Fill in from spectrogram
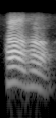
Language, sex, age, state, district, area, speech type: Marathi, male, 30-45, Maharashtra, Akola, urban, conversation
